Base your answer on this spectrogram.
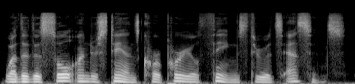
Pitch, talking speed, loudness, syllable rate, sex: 125 Hz, 150 wpm, -16 LUFS, 4.6 syllables/s, male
